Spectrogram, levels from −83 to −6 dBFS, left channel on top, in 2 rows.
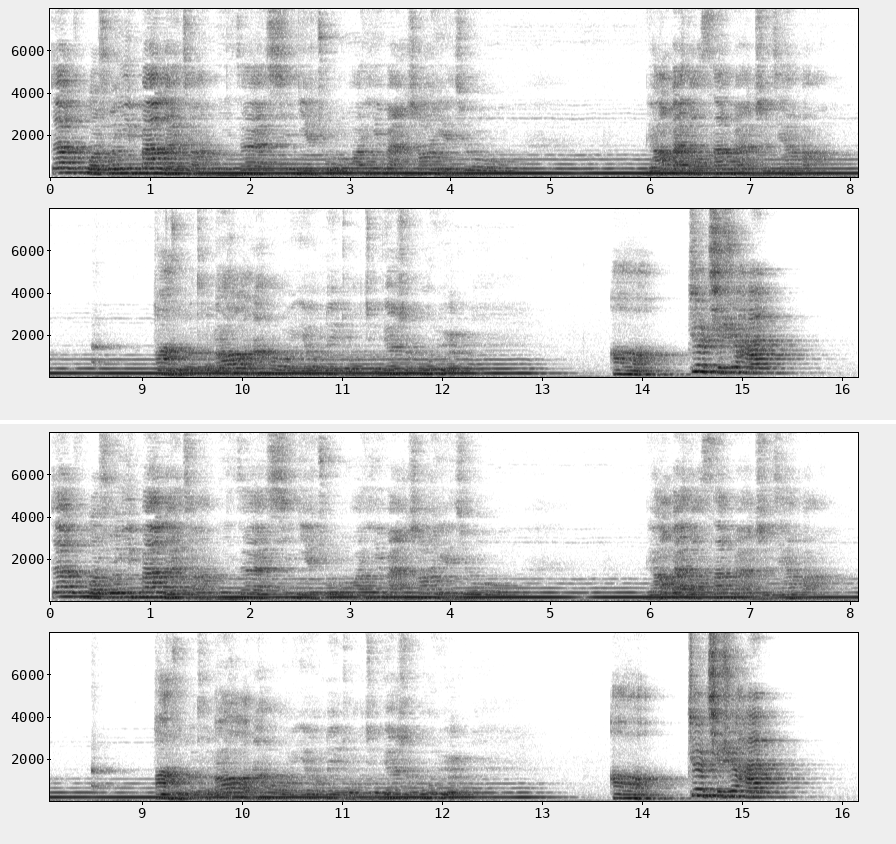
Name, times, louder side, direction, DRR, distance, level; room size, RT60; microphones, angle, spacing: voice 1, 0.0-4.7 5.9-7.7 9.1-12.2, equal, 25° left, -4 dB, 0.8 m, -23 dB
sound 1, 0.6-12.9, left 2 dB, 40° left, 0.4 m, -21 dB
voice 2, 9.1-9.4 9.7-10.1 13.7-14.1 14.5-15.2, right 1 dB, 45° right, 0 dB, 0.6 m, -19 dB
4.5 x 2.8 x 2.3 m, 0.93 s
head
